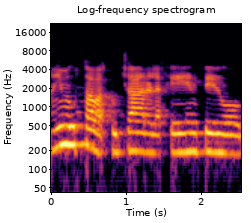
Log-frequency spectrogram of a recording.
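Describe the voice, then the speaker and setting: A woman speaks at a fairly slow pace in a normal speaking voice, medium in pitch with fairly even intonation. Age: 60s. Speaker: psychologist. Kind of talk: interview.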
